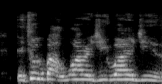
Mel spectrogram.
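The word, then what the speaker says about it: Waragi: Waraji is like, so what you need to learn about Ugandans is we pronounce our R's like L sometimes, yeah?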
